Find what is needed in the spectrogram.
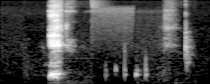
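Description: A man's single short, hiccup-like burst of laughter about half a second in, followed by a few faint short sounds.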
